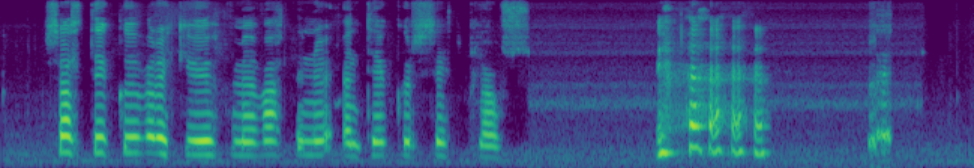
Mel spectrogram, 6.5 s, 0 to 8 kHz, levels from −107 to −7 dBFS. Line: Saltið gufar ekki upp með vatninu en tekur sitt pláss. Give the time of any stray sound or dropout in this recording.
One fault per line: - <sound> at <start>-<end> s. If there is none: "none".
- laugh at 4.4-5.2 s
- laugh at 5.8-5.9 s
